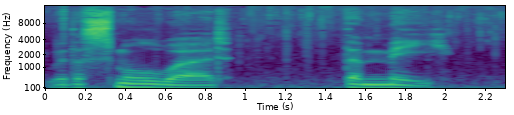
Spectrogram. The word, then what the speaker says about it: me: There is a concept written across some of these tablets that scholars translate with a small word, the MI. You'd say it's something like may in English, though the pronunciation doesn't matter as much as what it meant.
